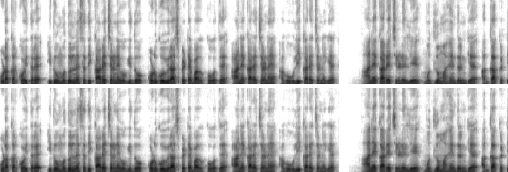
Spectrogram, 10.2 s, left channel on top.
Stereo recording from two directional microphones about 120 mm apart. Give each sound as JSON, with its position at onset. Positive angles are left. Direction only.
{"t": 0.0, "sound": "speech", "side_deg": -10}
{"t": 7.3, "sound": "speech", "side_deg": -30}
